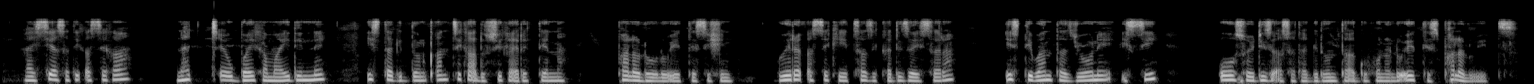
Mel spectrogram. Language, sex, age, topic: Gamo, female, 18-24, agriculture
